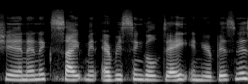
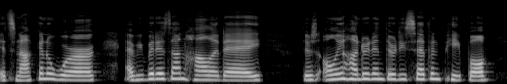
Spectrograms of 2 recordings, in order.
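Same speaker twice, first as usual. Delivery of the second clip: usual speaking voice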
